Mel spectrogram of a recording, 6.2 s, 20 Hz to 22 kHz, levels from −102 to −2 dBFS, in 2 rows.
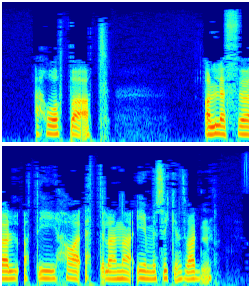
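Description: Across the whole speech clip there is plainly audible coding damage, likely from WMA compression. A transform codec like this encodes the sound in long blocks. Its quantisation noise smears over tens of milliseconds around each sound. The result is a ringing, washy quality, with a hiss that rises and falls with the signal. Nothing is present above 18.6 kHz. The level of damage fits a low bitrate of around 48 kbps.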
